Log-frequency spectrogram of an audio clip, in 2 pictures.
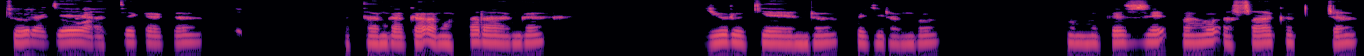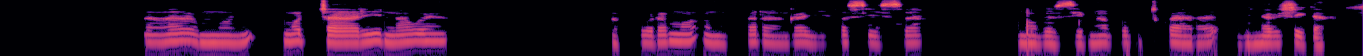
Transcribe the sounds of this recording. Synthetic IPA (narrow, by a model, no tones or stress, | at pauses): tʰuːɾaɟe̞aɾate̞ɡaɡa | taːŋɡaɡaomafaɾaːŋɡa | ɾjoɾuɡe̞ːndo̞kuɟiɾaŋɡo̞ | omuɡezeaho̞aʃaːkʰaku̥d͡ʒa | aha | mutaɾinawe̞ | k̚uːɾamoːmufaɾaːŋɡajifasisa | muβuzimab̚ɡoβutwaːɾaeβiɲaβiʃiɡa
